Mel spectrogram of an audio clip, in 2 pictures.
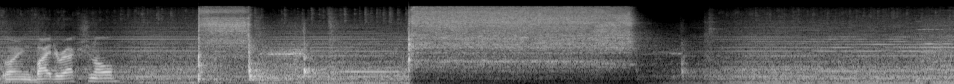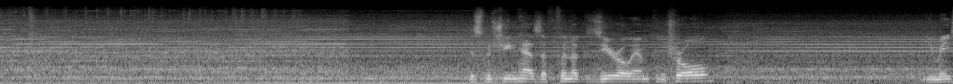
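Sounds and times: machine hum with whining tones: 0.0s - 19.0s
loud air hiss: 2.0s - 2.5s, 4.1s - 6.6s.

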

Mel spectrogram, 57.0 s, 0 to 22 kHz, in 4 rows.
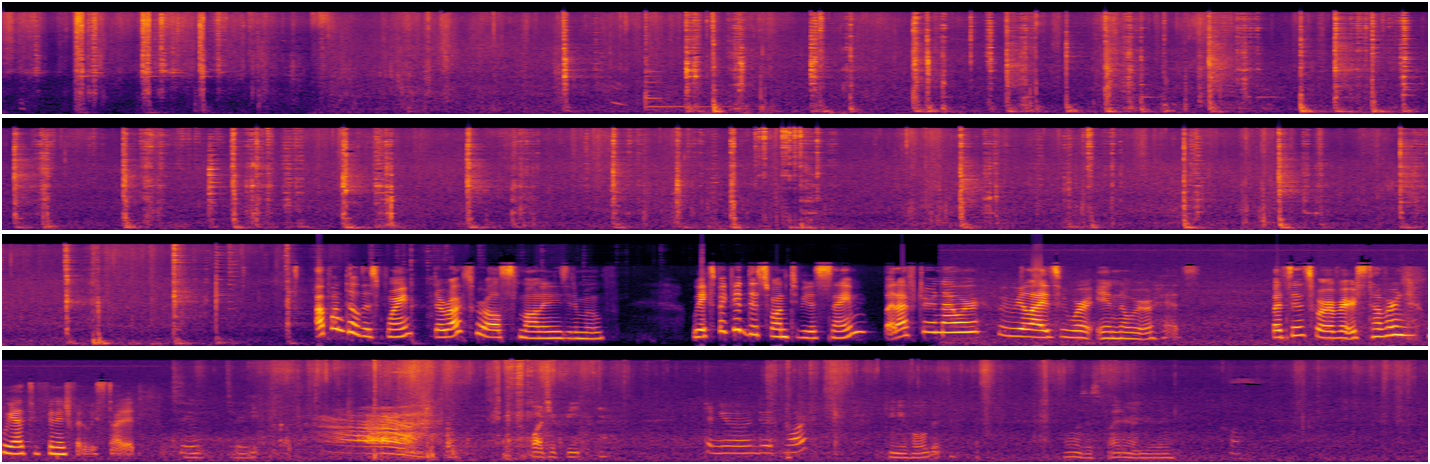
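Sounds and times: shovel scraping stony soil: 0.0s - 3.4s, 4.1s - 33.1s, 41.7s - 49.1s.

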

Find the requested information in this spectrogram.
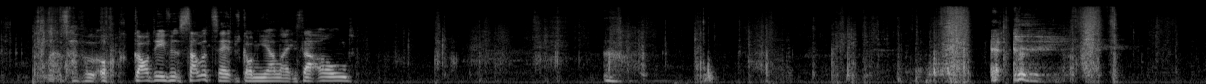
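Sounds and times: paper rustling: 3.6s - 9.8s.

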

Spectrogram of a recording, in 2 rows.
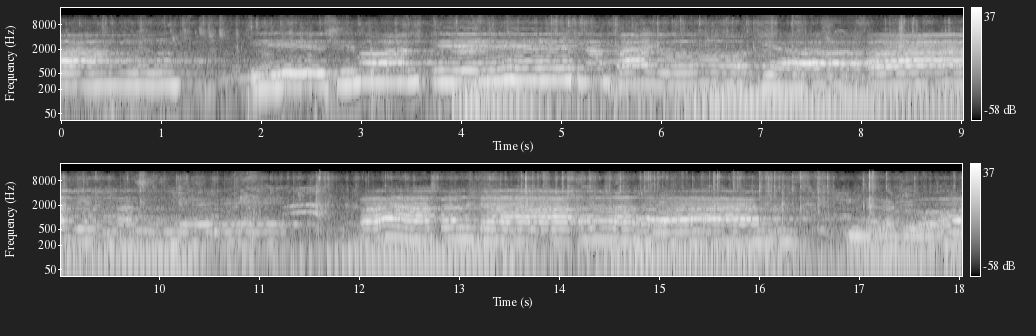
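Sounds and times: person singing slow song: 0.0s - 18.0s.

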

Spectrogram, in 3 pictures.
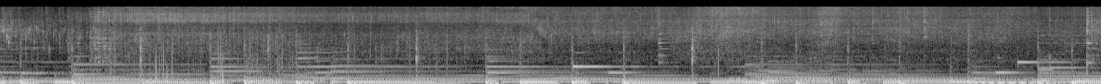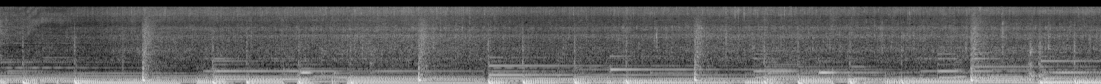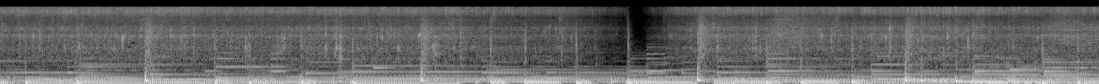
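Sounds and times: vegetables sizzling in hot oil: 0.0s - 7.4s, 21.2s - 27.7s.

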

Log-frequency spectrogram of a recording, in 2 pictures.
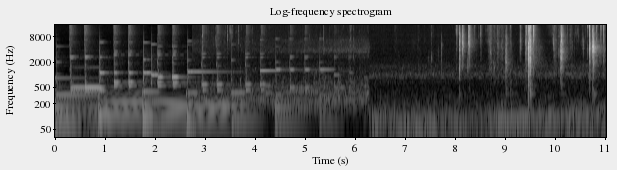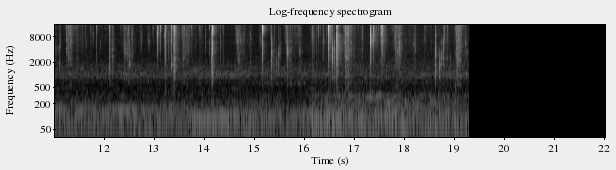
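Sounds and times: slime clicking and popping: 7.6s - 19.3s.

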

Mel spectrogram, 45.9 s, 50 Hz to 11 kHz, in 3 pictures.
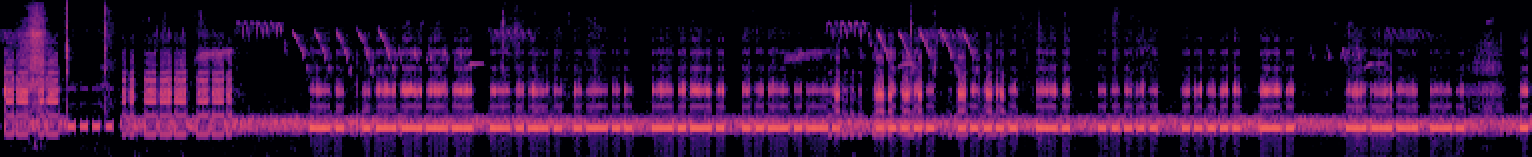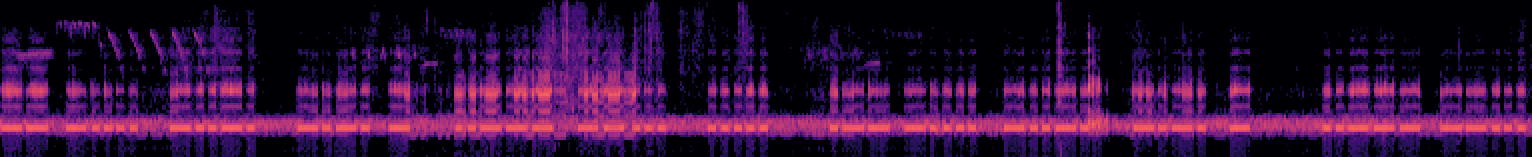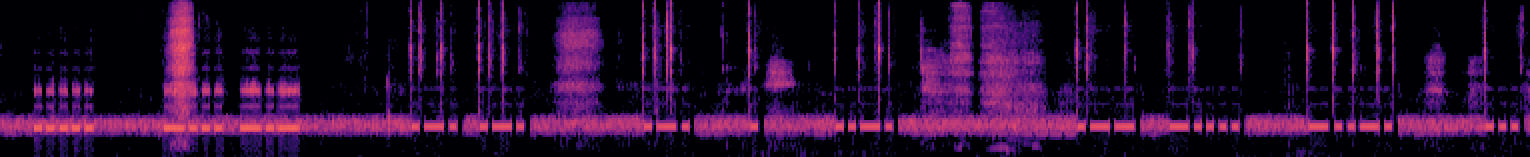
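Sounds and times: morse code tone: 0.0s - 27.9s, 28.5s - 31.7s, 32.3s - 33.7s
clicks: 34.2s - 36.0s, 37.0s - 38.3s, 38.9s - 40.0s, 41.4s - 44.7s.

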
